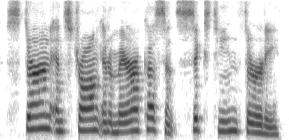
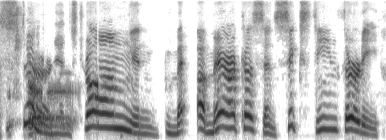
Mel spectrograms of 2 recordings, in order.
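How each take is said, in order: First: It is read in an ordinary reading voice. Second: It is read in a deep dramatic trailer voice.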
